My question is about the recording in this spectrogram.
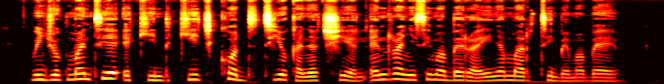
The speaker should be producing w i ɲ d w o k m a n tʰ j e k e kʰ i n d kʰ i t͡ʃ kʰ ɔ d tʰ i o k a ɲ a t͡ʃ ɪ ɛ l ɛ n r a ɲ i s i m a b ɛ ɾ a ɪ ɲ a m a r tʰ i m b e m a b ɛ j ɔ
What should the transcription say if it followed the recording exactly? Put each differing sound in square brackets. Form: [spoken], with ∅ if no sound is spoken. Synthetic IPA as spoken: w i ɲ [d͡ʒ] w o k m a n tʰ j e [ʔ] e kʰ i n d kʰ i t͡ʃ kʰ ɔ d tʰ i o k a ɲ a t͡ʃ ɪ ɛ l ɛ n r a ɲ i s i m a b ɛ ɾ a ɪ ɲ a m a r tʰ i m b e m a b ɛ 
